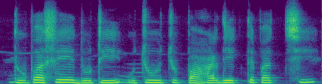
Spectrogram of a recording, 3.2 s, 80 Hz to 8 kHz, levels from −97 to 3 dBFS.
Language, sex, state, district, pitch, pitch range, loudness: Bengali, female, West Bengal, Darjeeling, 225 Hz, 215-240 Hz, -15 LUFS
